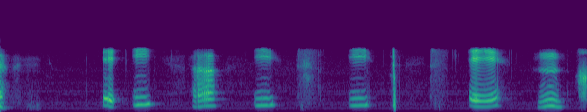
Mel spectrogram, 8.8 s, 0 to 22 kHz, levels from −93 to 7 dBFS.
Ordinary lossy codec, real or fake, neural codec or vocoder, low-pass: none; fake; vocoder, 44.1 kHz, 128 mel bands every 512 samples, BigVGAN v2; 3.6 kHz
